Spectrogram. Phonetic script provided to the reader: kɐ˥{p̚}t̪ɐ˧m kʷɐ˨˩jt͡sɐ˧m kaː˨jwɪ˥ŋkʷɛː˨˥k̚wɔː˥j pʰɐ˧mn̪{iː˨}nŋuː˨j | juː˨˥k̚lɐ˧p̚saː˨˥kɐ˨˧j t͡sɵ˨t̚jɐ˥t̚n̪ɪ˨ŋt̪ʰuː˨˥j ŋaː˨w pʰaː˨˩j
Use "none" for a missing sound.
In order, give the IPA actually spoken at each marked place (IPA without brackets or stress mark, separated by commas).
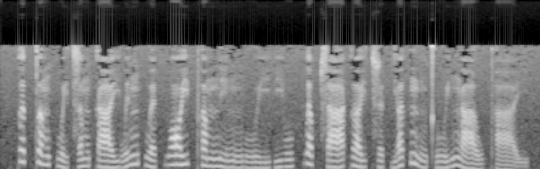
t̚, iː˨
